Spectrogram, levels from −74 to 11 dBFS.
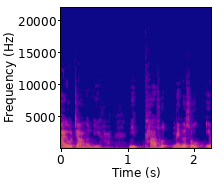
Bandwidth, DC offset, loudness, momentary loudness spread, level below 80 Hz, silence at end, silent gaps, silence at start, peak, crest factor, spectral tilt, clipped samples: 15 kHz; under 0.1%; -28 LUFS; 10 LU; -52 dBFS; 0 s; none; 0 s; -8 dBFS; 20 dB; -5.5 dB/octave; under 0.1%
